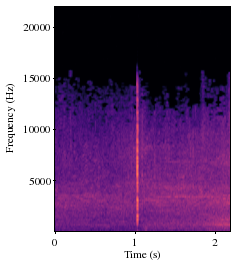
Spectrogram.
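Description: A ball smacks into a catcher's mitt.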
